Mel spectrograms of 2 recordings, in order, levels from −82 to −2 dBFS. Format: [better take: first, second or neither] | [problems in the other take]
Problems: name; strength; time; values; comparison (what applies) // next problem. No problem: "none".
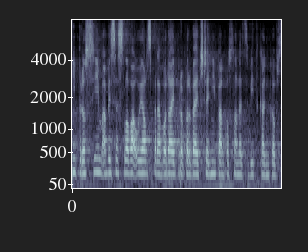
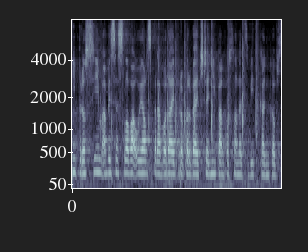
first | background sound (Computer keyboard); 14 dB below the speech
